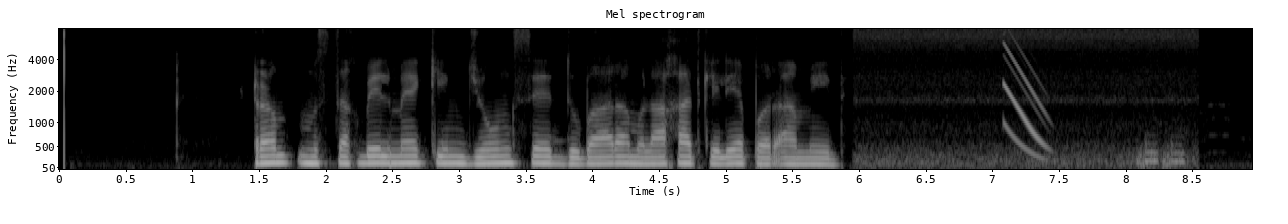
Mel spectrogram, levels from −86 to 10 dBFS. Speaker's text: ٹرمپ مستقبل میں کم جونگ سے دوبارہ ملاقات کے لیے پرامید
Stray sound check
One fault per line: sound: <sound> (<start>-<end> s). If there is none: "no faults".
sound: chirp (7.1-7.5 s)
sound: laugh (8.1-8.5 s)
